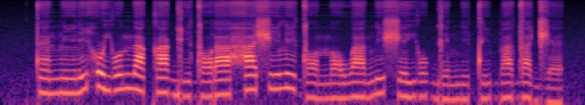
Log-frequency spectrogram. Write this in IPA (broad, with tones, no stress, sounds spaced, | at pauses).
t ɛ̃˨ n ĩ˨ ɾ i˨˦ h o˦˨ j o˨˦ n a˦˨ k a˧ ɡ i˨ d ɔ˧ ɾ a˦ h a˦ ʃ i˦ l i˦˨ d ɔ˨ n ɔ˨ w a˧ n i˦ ʃ e˧ j o˧ ɡ e˨ n i˨ t i˨˦ b a˦ d a˦˨ d͡ʒ ɛ˨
